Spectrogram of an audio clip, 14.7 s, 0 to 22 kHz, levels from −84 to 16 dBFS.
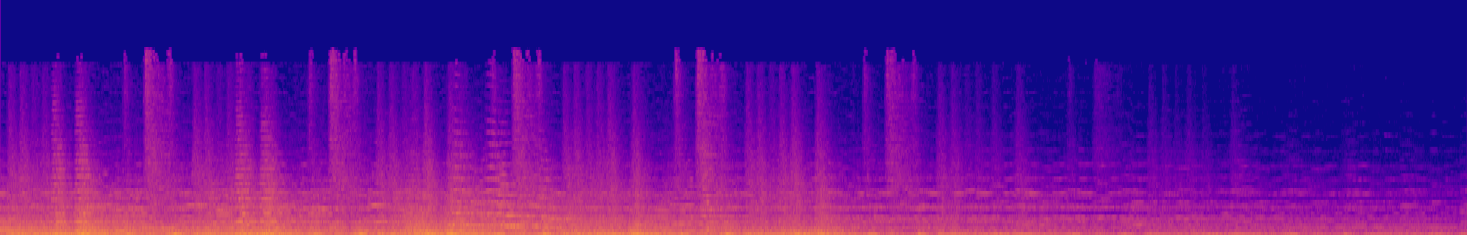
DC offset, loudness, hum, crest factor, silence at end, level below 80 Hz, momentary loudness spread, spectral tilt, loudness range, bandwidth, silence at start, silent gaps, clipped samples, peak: under 0.1%; -20 LUFS; none; 20 dB; 0 s; -30 dBFS; 16 LU; -6 dB/octave; 13 LU; 17.5 kHz; 0 s; none; under 0.1%; 0 dBFS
